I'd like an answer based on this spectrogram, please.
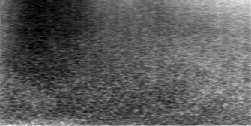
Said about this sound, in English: They took us out along newly extended runways to watch a steady series of planes taking off. The roar was deafening.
